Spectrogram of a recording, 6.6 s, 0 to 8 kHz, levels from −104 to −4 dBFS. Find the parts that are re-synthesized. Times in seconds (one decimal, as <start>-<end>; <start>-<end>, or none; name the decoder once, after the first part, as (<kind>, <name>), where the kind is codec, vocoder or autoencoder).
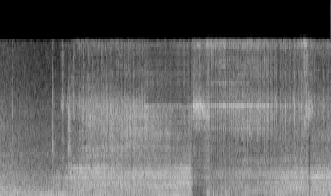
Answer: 2.9-4.2 (codec, ZipCodec)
